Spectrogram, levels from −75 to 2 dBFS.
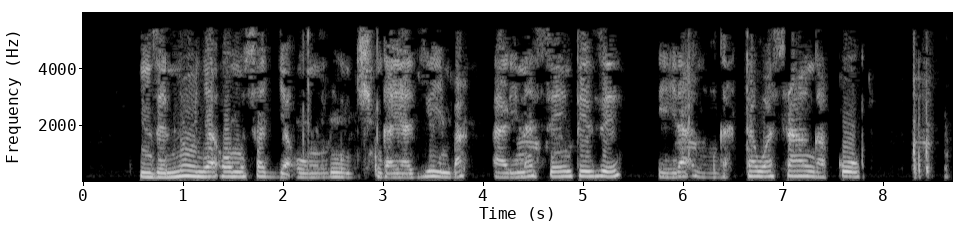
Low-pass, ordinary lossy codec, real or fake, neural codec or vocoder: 5.4 kHz; MP3, 32 kbps; real; none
